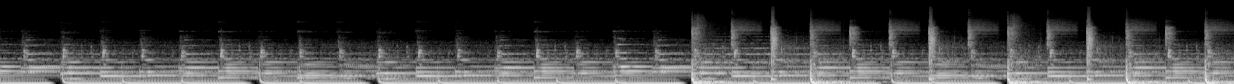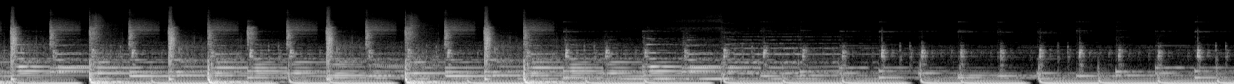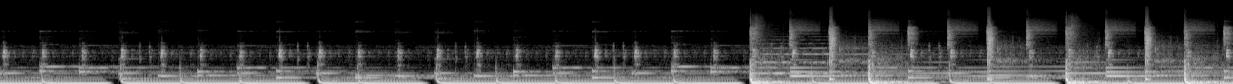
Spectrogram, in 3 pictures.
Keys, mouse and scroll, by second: 0.8 shift+Tab, 2.4 click, 4.2 Tab, 6.1 click, 10.4 Tab, 12.0-12.9 typing, 12.9 click, 13.8 Tab, 15.4 click, 15.4 typing, 17.9 Tab, 19.1 click, 20.3 typing, 20.7 click, 22.4 Tab, 23.5 click, 25.6 Tab, 26.4-34.7 drag, 35.2 Tab, 36.6-37.0 drag.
